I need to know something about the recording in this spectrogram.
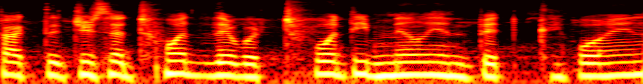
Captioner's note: speaking in french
